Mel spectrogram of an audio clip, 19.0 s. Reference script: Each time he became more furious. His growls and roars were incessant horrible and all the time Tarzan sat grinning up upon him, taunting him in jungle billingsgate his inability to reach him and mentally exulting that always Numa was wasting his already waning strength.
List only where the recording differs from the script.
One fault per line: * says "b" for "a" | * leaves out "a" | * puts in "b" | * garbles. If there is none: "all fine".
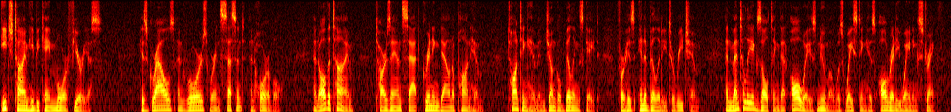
* puts in "and"
* says "down" for "up"
* puts in "for"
